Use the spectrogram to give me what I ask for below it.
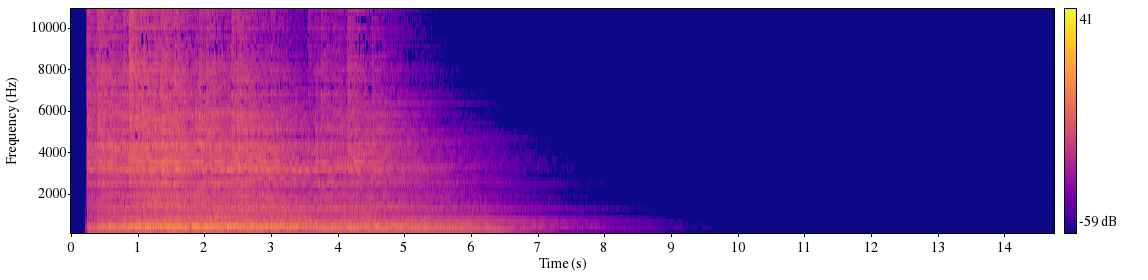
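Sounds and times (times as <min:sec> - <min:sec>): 
large drum kit cymbal trill: 0:00.2 - 0:07.3.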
